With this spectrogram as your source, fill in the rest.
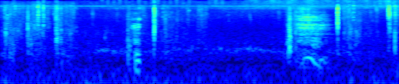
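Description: Hands grip and scrape against rock while climbing.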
